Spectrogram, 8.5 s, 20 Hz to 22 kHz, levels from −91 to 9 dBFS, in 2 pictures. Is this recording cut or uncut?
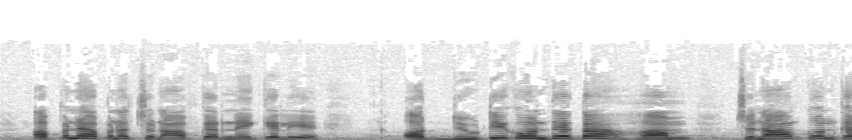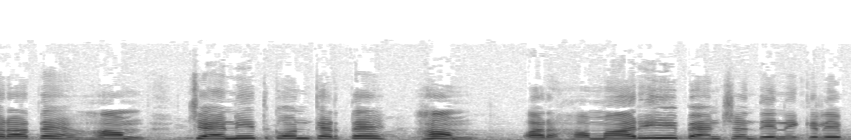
uncut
